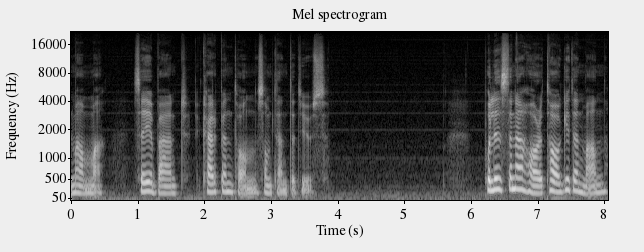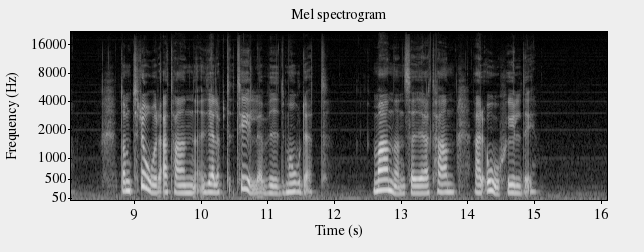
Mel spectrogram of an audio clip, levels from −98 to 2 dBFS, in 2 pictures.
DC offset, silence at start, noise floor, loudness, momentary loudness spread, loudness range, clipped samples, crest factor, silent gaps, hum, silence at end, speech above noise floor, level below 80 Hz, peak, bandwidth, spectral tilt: under 0.1%; 0 s; -54 dBFS; -22 LUFS; 13 LU; 7 LU; under 0.1%; 20 dB; none; none; 1.05 s; 33 dB; -52 dBFS; -4 dBFS; 18 kHz; -5.5 dB/octave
